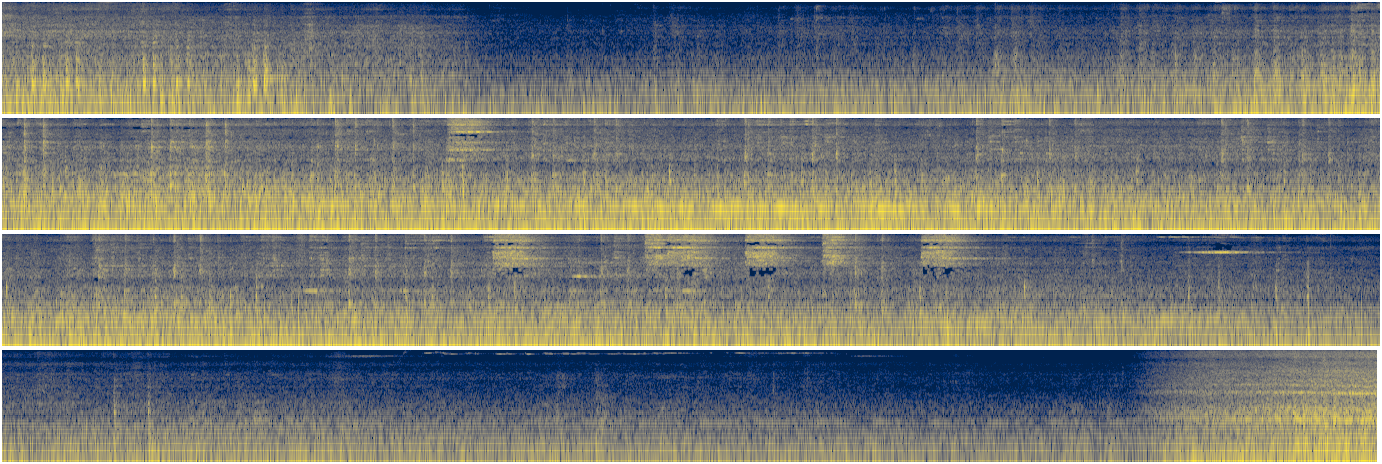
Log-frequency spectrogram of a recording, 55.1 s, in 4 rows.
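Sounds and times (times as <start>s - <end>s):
rumble of train wheels on rail: 0.0s - 55.0s
wheel and brake screeches: 39.1s - 40.7s.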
